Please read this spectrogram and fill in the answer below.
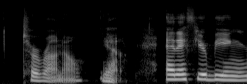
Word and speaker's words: Toronto: I would say Toronto. Toronto. Yeah. And if you're being really casual, you'll say Trana.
